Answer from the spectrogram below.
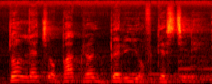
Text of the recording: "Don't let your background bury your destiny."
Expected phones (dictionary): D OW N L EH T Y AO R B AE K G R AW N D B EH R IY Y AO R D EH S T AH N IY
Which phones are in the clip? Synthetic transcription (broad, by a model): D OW N L EH T Y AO B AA K G R AW N D B EH R IY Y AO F D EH S T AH N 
